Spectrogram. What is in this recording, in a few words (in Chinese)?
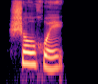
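"收回" Chinese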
